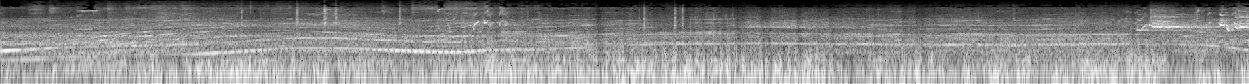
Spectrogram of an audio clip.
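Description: Electric go-kart motor whining, its pitch rising and falling as the kart speeds up and slows through the corners, over a steady low rumble. Near the end a second, higher whine comes in and the main whine drops in pitch.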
